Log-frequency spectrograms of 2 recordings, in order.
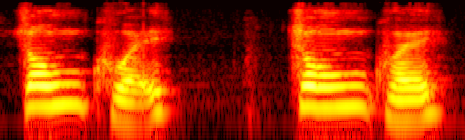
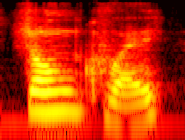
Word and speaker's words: Zhong Kui: door the first one uh his name is Zhong kui uh you don't need to really remember their name unless you wanted Zhong it's spelled Zed o-n-g-k-w-a-y Zhong kui don't worry if you see him you will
